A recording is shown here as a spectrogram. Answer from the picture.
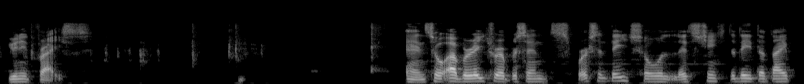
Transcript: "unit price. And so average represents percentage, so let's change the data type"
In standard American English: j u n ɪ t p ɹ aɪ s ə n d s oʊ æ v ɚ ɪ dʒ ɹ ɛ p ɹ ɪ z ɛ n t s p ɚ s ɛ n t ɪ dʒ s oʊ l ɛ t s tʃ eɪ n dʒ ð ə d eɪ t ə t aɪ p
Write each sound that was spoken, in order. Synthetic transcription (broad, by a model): j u n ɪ t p ɹ aɪ s ə n d s oʊ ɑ b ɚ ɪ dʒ ɹ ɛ p ɹ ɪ s ɛ n t s p ɚ s ɛ n t ɪ dʒ s oʊ l ɛ t s tʃ eɪ n dʒ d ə d eɪ t ə t aɪ p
